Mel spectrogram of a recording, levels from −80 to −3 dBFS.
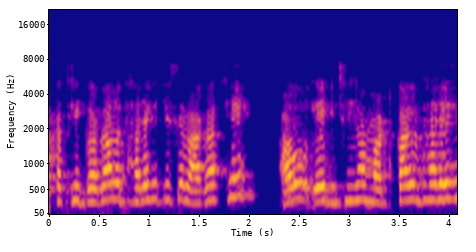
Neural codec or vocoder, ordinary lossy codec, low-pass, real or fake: codec, 44.1 kHz, 2.6 kbps, SNAC; MP3, 64 kbps; 7.2 kHz; fake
